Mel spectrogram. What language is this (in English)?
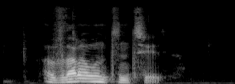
Kabyle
